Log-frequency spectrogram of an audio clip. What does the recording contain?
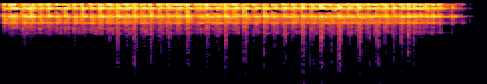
Music > Solo percussion
MUSCShake-Samsung Galaxy Smartphone, CU Tambourine, Long Nicholas Judy TDC
A long tambourine shake. Recorded at Goodwill.
long, Phone-recording, shake, tambourine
